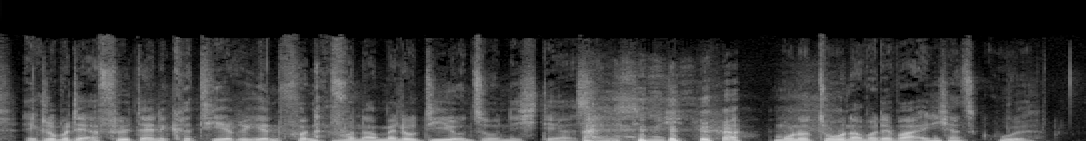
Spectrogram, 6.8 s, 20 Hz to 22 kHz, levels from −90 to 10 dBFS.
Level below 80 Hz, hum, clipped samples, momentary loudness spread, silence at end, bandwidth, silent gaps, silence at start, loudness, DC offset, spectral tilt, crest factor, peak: -52 dBFS; none; under 0.1%; 9 LU; 0.3 s; 17 kHz; none; 0 s; -20 LUFS; under 0.1%; -5.5 dB/octave; 18 dB; -2 dBFS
